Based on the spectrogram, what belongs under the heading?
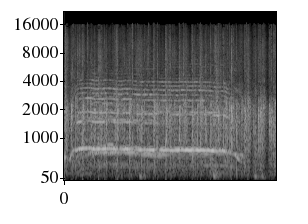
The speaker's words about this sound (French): Applaudissements pour Virginie Lemoine et Stéphane Corbin.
